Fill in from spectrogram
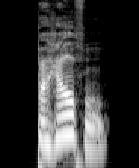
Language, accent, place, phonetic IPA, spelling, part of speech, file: German, Germany, Berlin, [bəˈhalfn̩], behalfen, verb, De-behalfen.ogg
- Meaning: first/third-person plural preterite of behelfen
